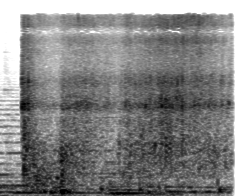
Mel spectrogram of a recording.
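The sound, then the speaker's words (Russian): A splash as someone is dragged into a river by a clawed creature: a sudden burst of water, then continuous churning and sloshing that carries on to the end. “К окну подошел, Радуню клешнями схватил и в реку утащил.”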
